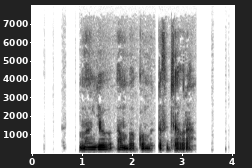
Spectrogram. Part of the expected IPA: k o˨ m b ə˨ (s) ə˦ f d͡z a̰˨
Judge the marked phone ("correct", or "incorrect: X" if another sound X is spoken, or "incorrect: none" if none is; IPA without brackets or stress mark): incorrect: t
